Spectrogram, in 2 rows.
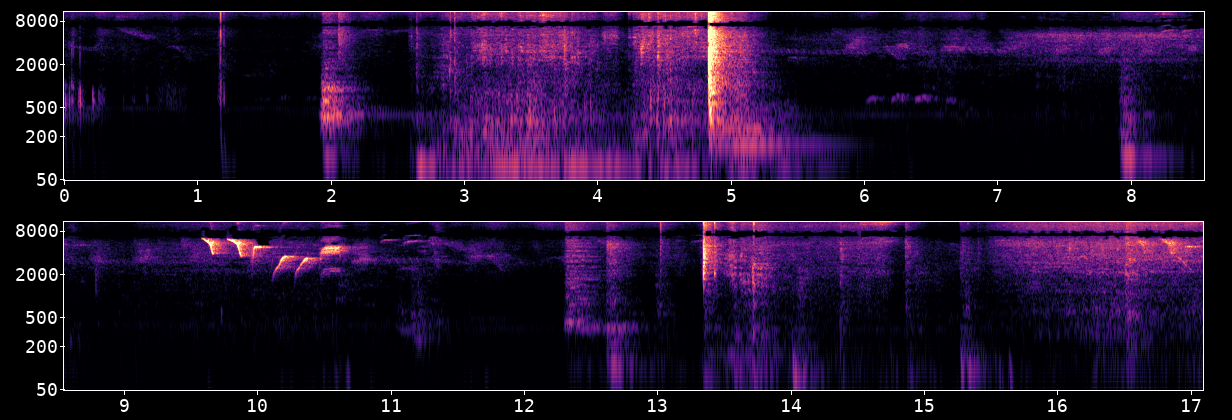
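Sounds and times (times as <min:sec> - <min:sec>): small bird chirping: 0:05.8 - 0:12.4.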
